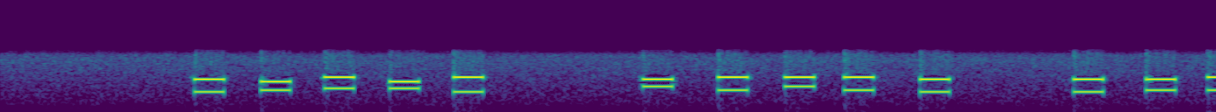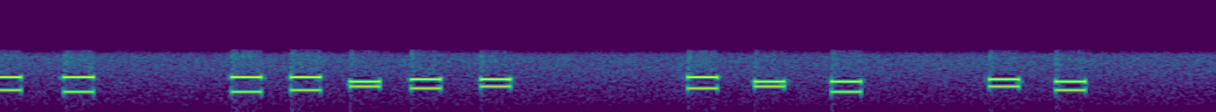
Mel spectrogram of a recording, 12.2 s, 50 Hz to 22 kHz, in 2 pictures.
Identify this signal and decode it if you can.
DTMF, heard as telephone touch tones, dialled by hand, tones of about 150 ms, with hum. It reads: 24973 06#62 2563 36*80 9*1 04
